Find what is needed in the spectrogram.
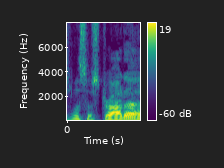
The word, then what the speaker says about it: Lysistrata: is Lissa Strada, as I pronounced correctly, yes.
